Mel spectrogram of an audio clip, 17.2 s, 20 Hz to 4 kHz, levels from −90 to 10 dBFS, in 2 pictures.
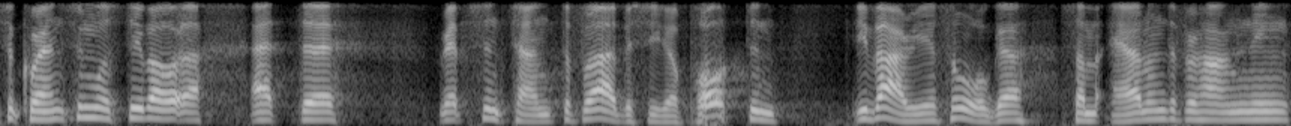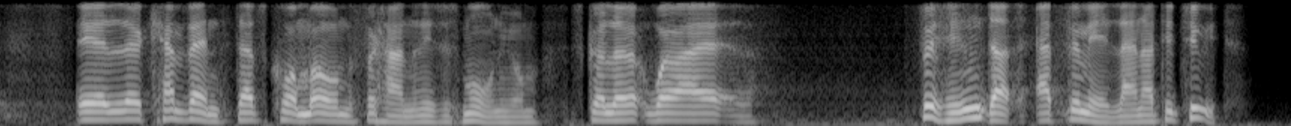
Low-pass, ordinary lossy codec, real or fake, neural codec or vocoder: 3.6 kHz; none; fake; codec, 16 kHz in and 24 kHz out, 0.4 kbps, LongCat-Audio-Codec, two codebook decoder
